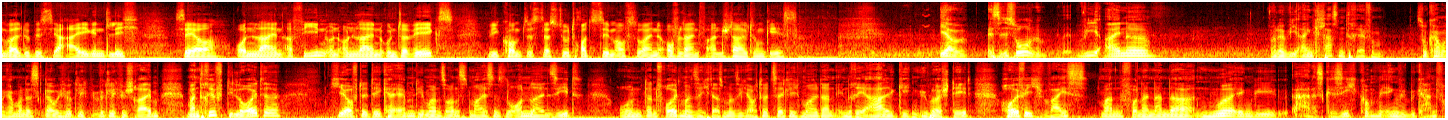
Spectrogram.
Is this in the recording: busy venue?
yes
